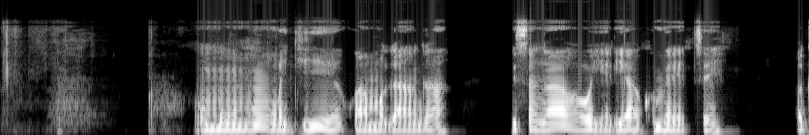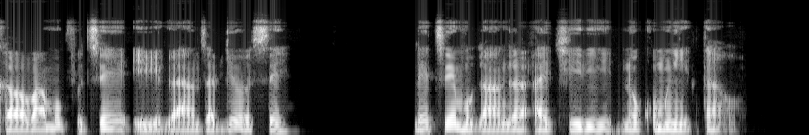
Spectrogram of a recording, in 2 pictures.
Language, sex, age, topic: Kinyarwanda, male, 18-24, health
